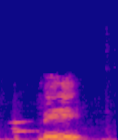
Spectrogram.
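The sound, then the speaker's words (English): A female domestic cat, one of the speaker's cats, gives one fairly loud, drawn-out meow lasting about half a second, preceded by a brief, softer tonal sound. “You can hear one of my cats, by the way. She's in the podcast.”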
